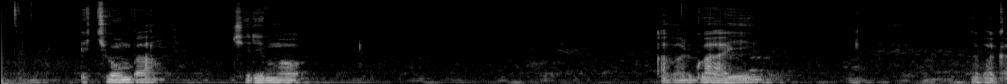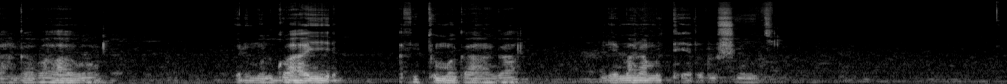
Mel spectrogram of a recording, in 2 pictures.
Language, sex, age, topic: Kinyarwanda, male, 25-35, health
